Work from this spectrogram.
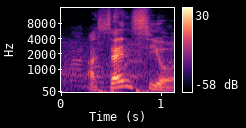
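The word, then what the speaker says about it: Asensio: Ασένσιο. Έτσι προφέρεται σωστά. Οκ. Okay. Κατά πάσα πιθανότητα μου τα πρίσατε στα comments ότι δεν προφέρεται σωστά. Μόλις το είπε ο commentator και το βρήκα σωστά.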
